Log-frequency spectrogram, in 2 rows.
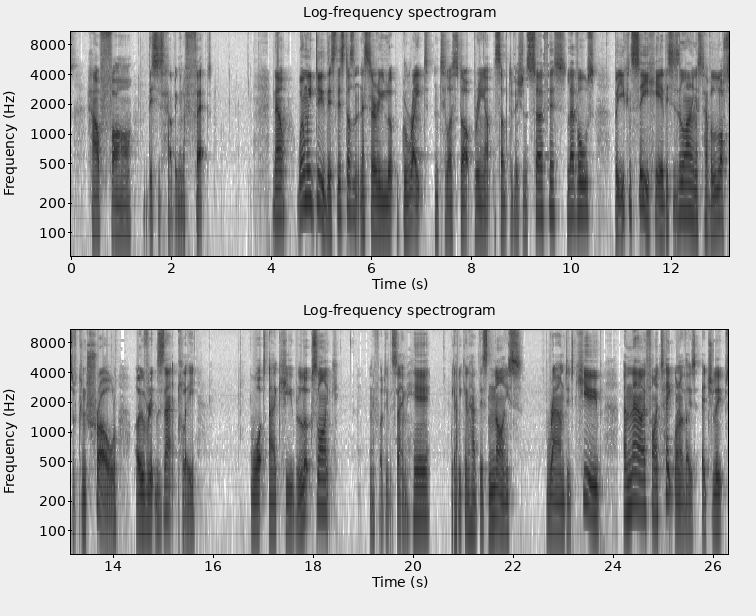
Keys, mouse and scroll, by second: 0.1 middle click, 1.0 shift+middle click, 2.1 ctrl+r, 4.3 click, 5.0 shift+click, 5.9 click, 8.1 click, 10.6 click, 11.4 middle click, 12.5 shift+middle click, 13.4 ctrl+r, 15.9 middle click, 16.7 shift+middle click, 17.8-18.9 drag, 19.5 ctrl+r, 19.8 scroll up 1, 20.8 click, 21.8 ctrl+r, 22.8 shift+click, 23.3 click, 24.1 click, 24.7 shift+middle click, 25.5 click.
